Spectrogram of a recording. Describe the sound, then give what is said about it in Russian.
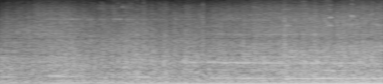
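A truck driving along a street gives off a deep, steady engine rumble that swells gradually over a few seconds, with no voices. “Едет грузовая машина.”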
